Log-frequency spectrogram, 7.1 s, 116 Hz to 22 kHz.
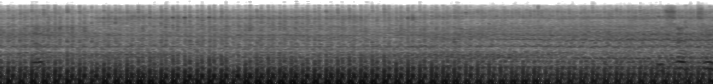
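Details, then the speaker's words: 1995 Yamaha Virago 1100 V-twin, 22,900 km, after a second carb overhaul (new float valves, needles, main jets 125 front and 122.5 rear, diaphragms, pilot screws, fuel lines): steady, even loping idle with no misses, running nicely. "okay this is a movie of my V roughly 1100 after break top overall now it's running pretty nice very fast I've changed this sound a bit"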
